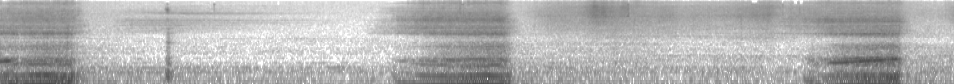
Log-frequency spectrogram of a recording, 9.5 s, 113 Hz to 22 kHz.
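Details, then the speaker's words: Sleeping female dog, Remy: loud, low rumbling snores, three in about ten seconds, roughly 15 a minute, with quiet pauses between; loud dog snoring. "Remy, you snore really loud, big girl."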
